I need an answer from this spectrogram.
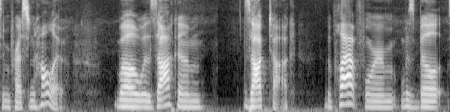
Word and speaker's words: Zoccam: So it's Zoccam, and just download it and use it. Pronounced Zoccam as in Soccam.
